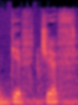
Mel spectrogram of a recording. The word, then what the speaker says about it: GIF: across a lot yes I for obvious reasons come down on the hard G side yes Gil likewise yeah um but uh you the G and GIF is short for graphics Nots definitely a g thing nothing nothing but a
